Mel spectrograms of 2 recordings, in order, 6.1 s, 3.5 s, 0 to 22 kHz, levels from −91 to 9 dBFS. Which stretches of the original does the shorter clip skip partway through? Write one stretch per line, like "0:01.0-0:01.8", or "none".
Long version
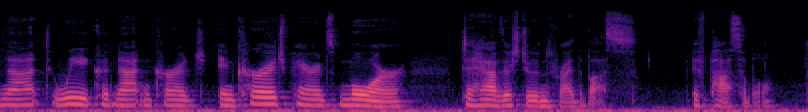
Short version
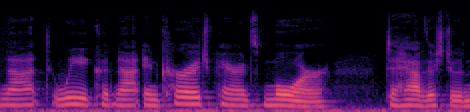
0:01.0-0:01.6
